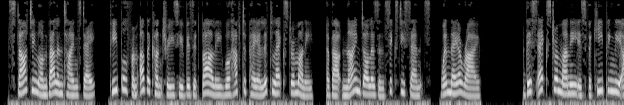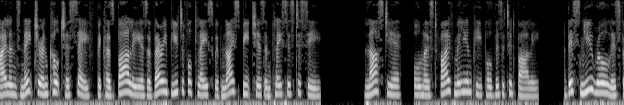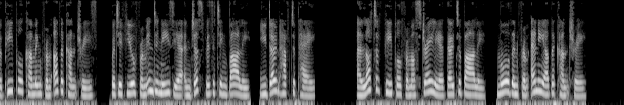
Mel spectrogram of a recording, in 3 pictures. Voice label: English NORMAL Reading; New Money Rule for Visitors to Bali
